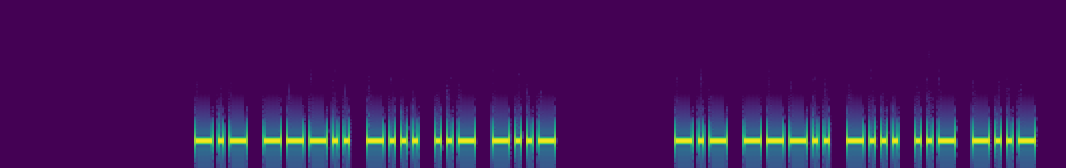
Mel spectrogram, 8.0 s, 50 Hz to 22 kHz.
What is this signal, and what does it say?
Morse code, heard as a keyed tone, about 28 wpm, 700 Hz. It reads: K8BUX K8BUX
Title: USA Call Signs - 5 Characters - Repeated 3x - 28wpm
